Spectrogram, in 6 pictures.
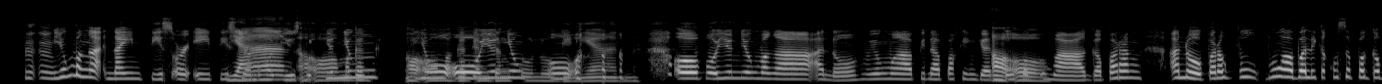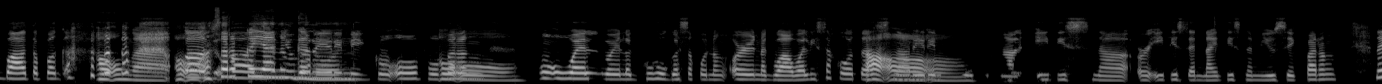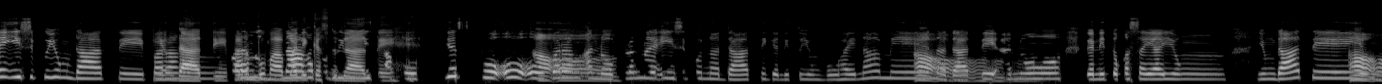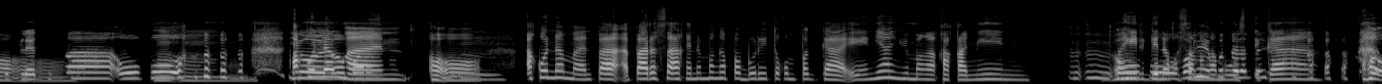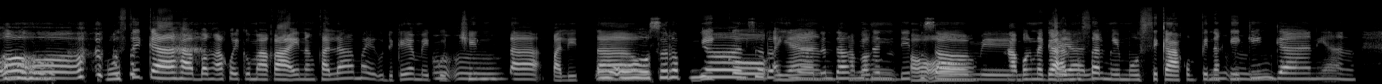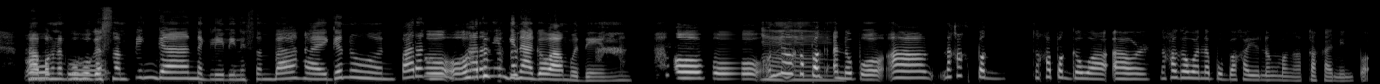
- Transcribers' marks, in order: laugh; joyful: "bumabalik ako sa pagkabata 'pag ah, 'pag 'pag yun yung naririnig ko"; laugh; other background noise; horn; in English: "nakakapag-reminisce"; laugh; other noise; joyful: "Pareho po talaga tayo"; laughing while speaking: "Oo"; laugh; tsk
- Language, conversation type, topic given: Filipino, unstructured, Paano mo sinisimulan ang araw mo para maging masaya?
